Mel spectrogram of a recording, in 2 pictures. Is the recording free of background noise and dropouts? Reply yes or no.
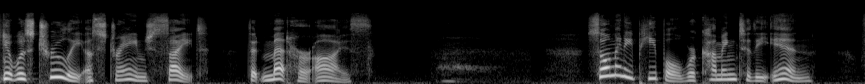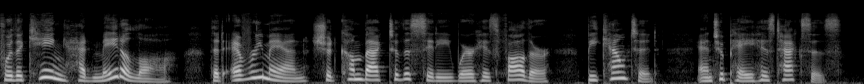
no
